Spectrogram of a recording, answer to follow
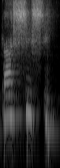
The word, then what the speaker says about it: caxixi: help me to your house beech eu assisti cachichi cachichi muito bem caxixi ok e vamos falar comigo berimbau berimbau muito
